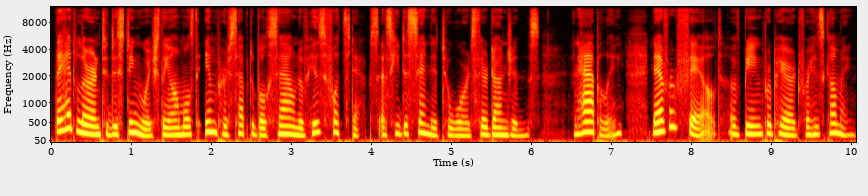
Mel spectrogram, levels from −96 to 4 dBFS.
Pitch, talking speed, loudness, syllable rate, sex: 205 Hz, 165 wpm, -19 LUFS, 5.3 syllables/s, female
